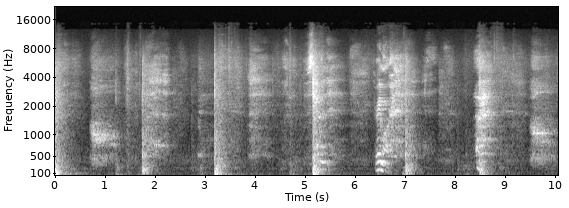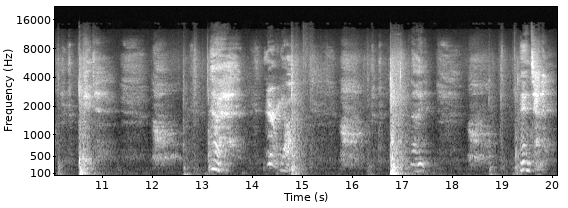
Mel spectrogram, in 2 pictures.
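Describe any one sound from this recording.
A man breathes hard and puffs with effort, close by.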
